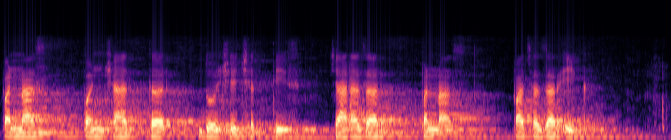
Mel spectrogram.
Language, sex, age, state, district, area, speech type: Marathi, male, 18-30, Maharashtra, Kolhapur, rural, spontaneous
